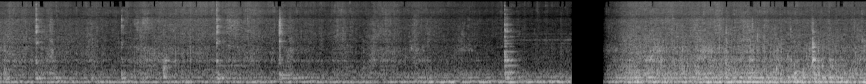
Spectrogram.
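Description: A mixed paste of ground nuts, raisins, onion, garlic and ginger fries in a pan and is stirred steadily. The sizzle is loud and close, with scraping strokes throughout, one brief dropout and no voices.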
